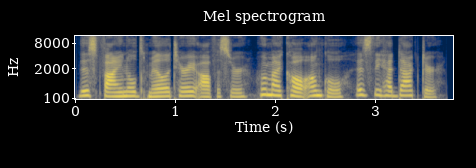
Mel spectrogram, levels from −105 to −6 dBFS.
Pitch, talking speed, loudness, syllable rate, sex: 225 Hz, 205 wpm, -18 LUFS, 5.8 syllables/s, female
